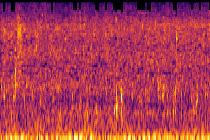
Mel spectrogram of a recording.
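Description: Pea curry simmers in a covered pan, a dense, even bubbling hiss with soft low burbles that continues unbroken and fairly close.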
